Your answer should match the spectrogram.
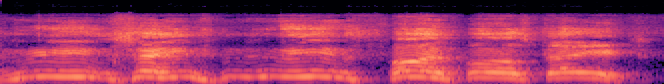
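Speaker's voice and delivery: high, slow drawled calling of the time; drunken time call. Retold or imitated. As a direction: sing out the hour like a tipsy barman.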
